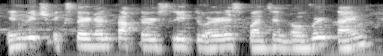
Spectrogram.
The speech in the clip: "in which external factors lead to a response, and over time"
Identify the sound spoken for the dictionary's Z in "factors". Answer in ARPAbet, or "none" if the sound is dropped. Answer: S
